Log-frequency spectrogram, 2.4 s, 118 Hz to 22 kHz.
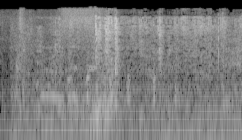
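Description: A crowded flock of chickens, among about 1000 flown by charter flight from a farm in Iowa to a sanctuary in California, USA, clucks and chatters continuously, with overlapping calls and a brief louder flurry partway through, set against a steady background hum.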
